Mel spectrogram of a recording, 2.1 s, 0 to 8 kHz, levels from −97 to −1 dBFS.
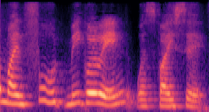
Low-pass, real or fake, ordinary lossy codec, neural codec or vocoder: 7.2 kHz; fake; MP3, 48 kbps; codec, 16 kHz, 0.5 kbps, X-Codec, HuBERT features, trained on balanced general audio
